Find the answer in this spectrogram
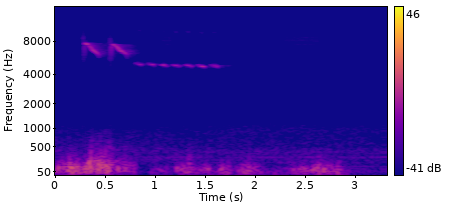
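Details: A Eurasian blue tit in a garden in Weener, East Frisia, Germany, in March 2024, gives two very high, thin falling notes, then a fine, slightly descending trill of about a second, over low wind rumble.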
